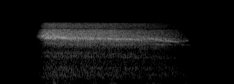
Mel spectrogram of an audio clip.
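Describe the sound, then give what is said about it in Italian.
A single sustained hiss made by a person as a customary reply signal, breathy and high-pitched, holding steady for about a second and a half before stopping abruptly. No talking accompanies it. “Non mi pareva vero di vedere come l'avevano conciato i compagni della società segreta e mi affrettai a rispondere col solito sibilo.”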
